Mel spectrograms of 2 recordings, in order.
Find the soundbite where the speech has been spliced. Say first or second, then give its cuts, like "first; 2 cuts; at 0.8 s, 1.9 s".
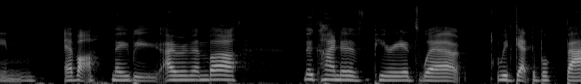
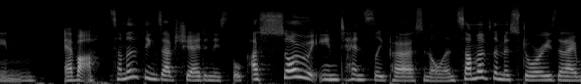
second; 2 cuts; at 1.1 s, 2.2 s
